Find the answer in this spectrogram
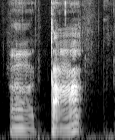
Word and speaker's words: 答: Okay, next one has a second pronunciation of 答.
